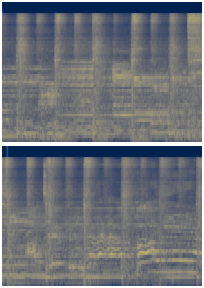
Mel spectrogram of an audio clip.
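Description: Live blues-rock band: a woman's lead vocal sung over electric guitars, bass and a steady drum beat. Near the end she holds a note with vibrato.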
